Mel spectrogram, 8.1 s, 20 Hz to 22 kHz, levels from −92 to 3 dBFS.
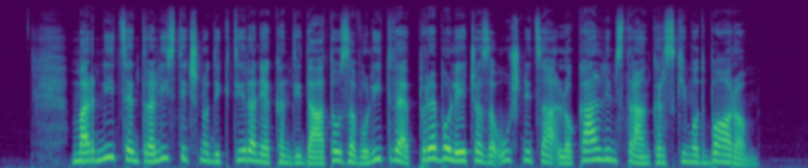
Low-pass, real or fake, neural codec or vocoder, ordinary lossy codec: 19.8 kHz; fake; vocoder, 44.1 kHz, 128 mel bands every 256 samples, BigVGAN v2; none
